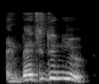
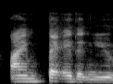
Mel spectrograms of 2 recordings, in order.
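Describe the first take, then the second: First: Higher-pitched, put-on boast; mock boast. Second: Said in the usual way. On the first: Player taunting the haters, mock boast. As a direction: brag it in a raised voice. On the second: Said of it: "written on a fucking arm".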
